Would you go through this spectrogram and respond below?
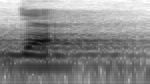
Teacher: Ketika mengucapkan huruf jim, tidak ada nafas keluar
